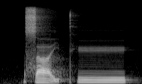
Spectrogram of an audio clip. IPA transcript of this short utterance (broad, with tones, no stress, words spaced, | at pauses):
saː˨˩j pʰyː˨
